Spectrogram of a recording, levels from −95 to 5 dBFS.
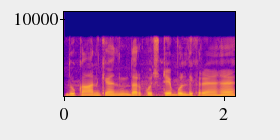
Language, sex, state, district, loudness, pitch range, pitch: Hindi, male, Jharkhand, Garhwa, -15 LUFS, 125-140 Hz, 135 Hz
